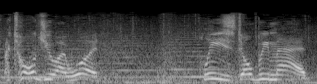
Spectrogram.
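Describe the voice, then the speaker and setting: A young boy acted by a woman in an audio drama, high in pitch and full of distress. He pleads as an alien presence takes hold of him. Music plays clearly behind the voice. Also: a little slow, close to an everyday voice. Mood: remorseful.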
